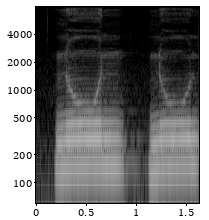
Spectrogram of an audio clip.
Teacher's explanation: noon is actually pronounced from the tip of the tongue when they hit you see the upper incisors behind them a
